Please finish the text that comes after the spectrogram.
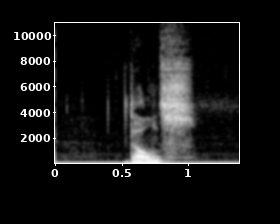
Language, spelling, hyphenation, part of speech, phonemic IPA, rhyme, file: Dutch, dans, dans, noun / verb, /dɑns/, -ɑns, Nl-dans.ogg
- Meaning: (noun) dance; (verb) inflection of dansen: 1. first-person singular present indicative 2. second-person singular present indicative 3. imperative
